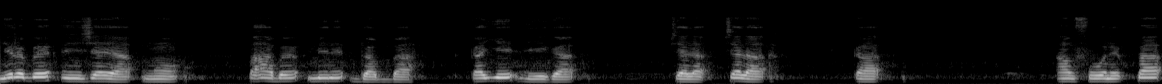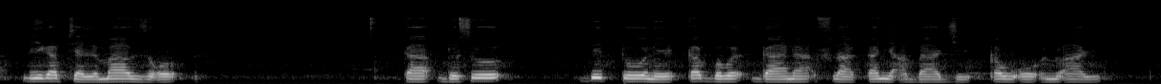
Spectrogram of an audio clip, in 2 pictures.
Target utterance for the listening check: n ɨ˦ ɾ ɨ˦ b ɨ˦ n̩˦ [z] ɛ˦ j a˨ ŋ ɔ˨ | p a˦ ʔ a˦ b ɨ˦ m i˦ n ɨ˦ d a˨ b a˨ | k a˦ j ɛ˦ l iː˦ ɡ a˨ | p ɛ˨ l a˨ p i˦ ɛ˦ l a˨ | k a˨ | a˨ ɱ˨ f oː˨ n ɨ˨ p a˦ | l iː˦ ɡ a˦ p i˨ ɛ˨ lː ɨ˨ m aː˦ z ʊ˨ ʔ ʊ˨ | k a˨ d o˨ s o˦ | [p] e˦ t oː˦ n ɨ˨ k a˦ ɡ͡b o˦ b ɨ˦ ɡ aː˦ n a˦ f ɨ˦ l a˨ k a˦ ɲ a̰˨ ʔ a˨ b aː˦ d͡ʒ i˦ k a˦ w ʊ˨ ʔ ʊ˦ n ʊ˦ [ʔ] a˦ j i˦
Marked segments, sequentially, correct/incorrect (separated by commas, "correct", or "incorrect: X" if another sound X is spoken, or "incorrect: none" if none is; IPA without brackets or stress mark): incorrect: ʒ, incorrect: b, correct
